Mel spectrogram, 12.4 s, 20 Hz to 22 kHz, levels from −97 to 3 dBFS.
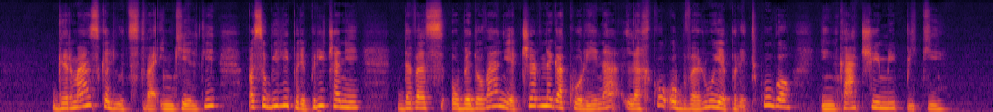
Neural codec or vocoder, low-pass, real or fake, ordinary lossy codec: codec, 44.1 kHz, 7.8 kbps, Pupu-Codec; none; fake; none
